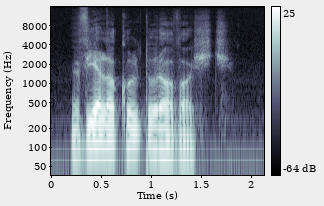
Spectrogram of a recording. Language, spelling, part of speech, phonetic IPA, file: Polish, wielokulturowość, noun, [ˌvʲjɛlɔkultuˈrɔvɔɕt͡ɕ], Pl-wielokulturowość.ogg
